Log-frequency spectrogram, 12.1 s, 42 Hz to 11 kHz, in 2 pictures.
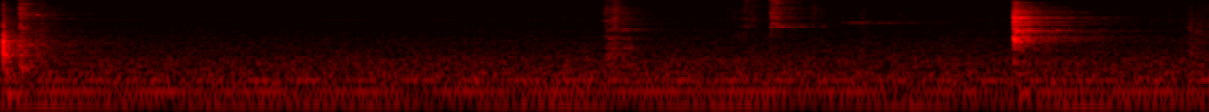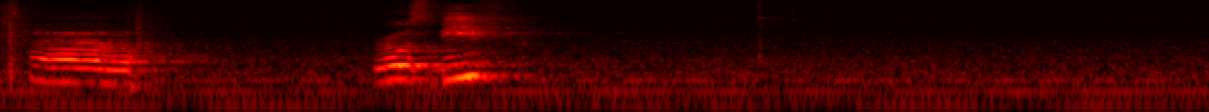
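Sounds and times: low steady hum: 0.0 - 12.0
metal tongs clinking on plates: 3.0 - 4.4.

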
